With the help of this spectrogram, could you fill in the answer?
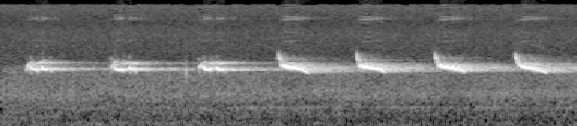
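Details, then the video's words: Song thrush singing along the Zauberwinkel and Kundler Bergweg, repeating a clear, high note about twice a second; the first notes are level, and the later ones start higher and slur downward. "Die zweite Hörprobe stammt von einer SINGDROSSEL."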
